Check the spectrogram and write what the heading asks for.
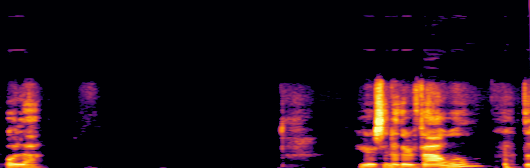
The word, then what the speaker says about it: hola: in the word agua the letter h is silent as in the word hola here's another vowel the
